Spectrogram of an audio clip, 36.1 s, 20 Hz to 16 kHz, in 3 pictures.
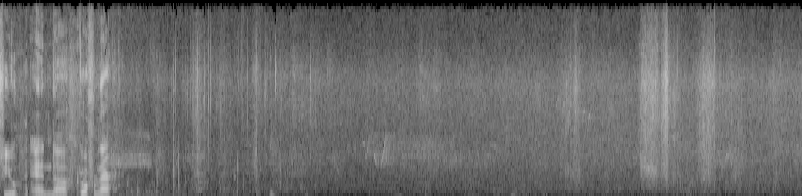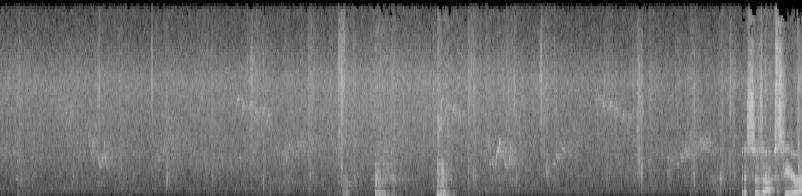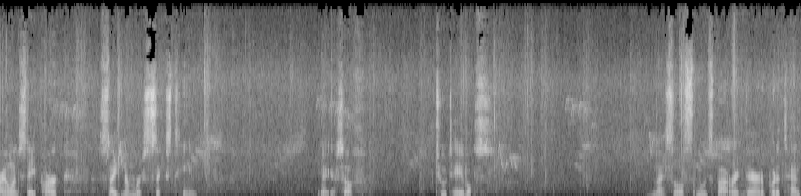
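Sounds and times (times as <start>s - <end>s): quiet outdoor ambience: 0.0s - 36.0s
footsteps on dirt trail: 9.6s - 17.9s, 18.5s - 36.0s.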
